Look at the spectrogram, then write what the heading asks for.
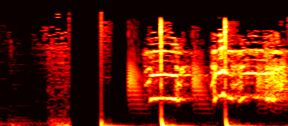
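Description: rooster crowing

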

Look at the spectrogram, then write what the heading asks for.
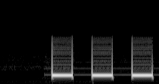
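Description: telephone tone

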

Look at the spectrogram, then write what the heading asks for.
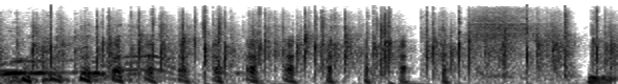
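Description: applause

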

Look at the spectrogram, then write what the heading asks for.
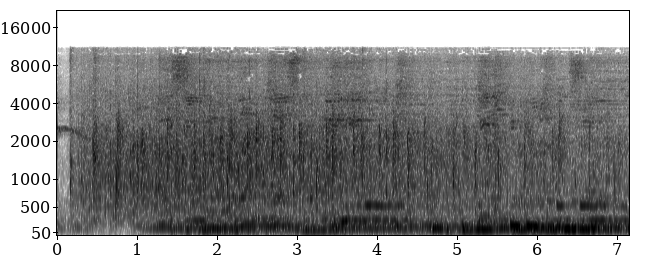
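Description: loud applause

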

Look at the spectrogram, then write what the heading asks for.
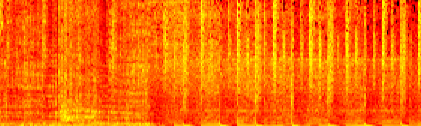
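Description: lion roaring

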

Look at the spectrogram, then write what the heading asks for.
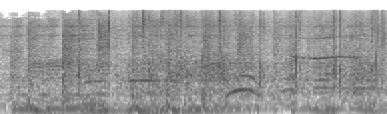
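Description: audience applause

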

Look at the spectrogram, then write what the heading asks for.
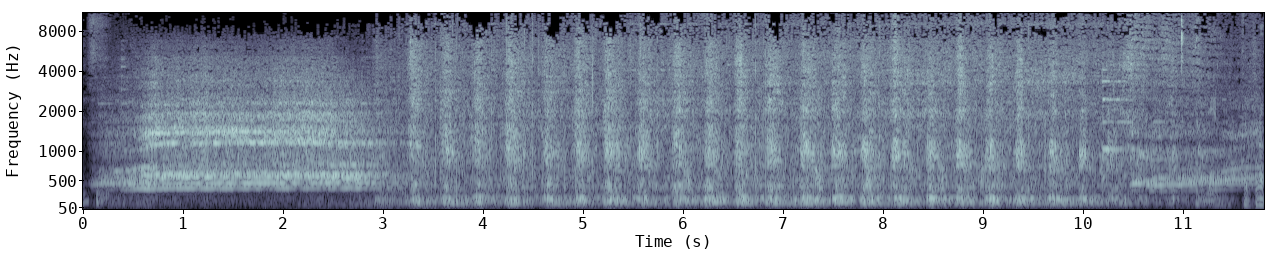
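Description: train with whistle

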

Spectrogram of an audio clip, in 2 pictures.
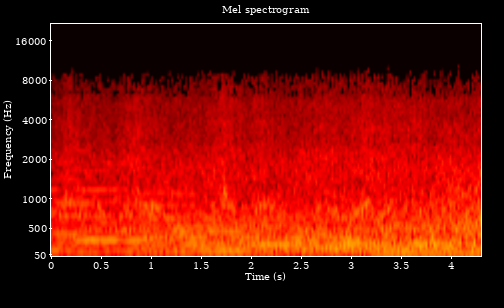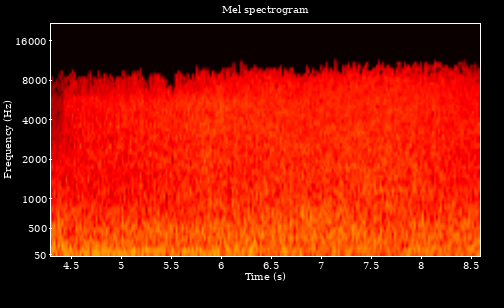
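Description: stormy sea waves crashing

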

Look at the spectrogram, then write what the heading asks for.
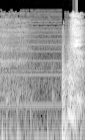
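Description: sneeze

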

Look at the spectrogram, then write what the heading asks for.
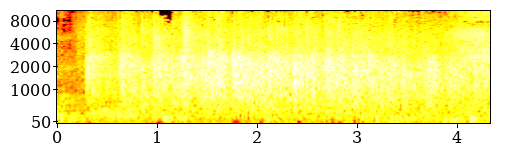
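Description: audience applause

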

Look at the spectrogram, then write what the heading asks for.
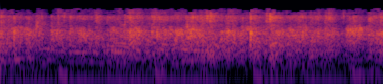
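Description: loud audience applause

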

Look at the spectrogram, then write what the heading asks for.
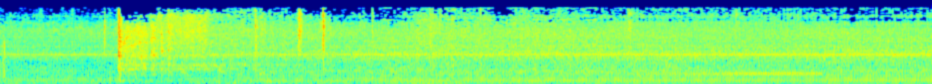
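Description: car engine starting

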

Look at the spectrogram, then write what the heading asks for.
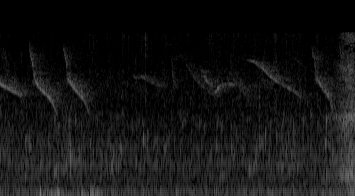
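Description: water flowing

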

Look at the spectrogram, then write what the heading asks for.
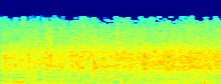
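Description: applause

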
